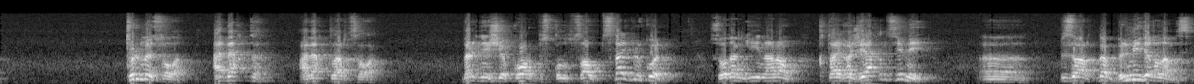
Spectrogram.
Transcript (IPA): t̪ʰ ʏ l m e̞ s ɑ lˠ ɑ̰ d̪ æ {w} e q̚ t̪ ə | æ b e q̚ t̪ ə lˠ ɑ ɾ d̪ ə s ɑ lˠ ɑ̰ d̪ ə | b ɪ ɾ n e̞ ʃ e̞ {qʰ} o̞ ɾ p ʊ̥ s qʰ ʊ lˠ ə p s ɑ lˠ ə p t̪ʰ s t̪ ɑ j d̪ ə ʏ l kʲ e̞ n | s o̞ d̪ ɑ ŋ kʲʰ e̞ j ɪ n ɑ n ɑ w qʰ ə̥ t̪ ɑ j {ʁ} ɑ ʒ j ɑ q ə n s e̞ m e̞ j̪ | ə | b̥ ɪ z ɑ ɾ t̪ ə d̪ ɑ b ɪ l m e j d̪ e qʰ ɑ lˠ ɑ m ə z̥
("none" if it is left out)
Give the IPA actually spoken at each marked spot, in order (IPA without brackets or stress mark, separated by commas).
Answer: b, kʰ, ʁ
